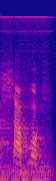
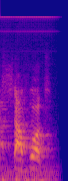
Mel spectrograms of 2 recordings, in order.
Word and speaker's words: Shavuot: Et ça s'écrit C-H-A-V-O-U-O-T. Alléluia. Le jour de la Shavuot.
